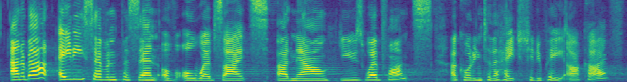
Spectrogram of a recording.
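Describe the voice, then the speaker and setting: A woman's voice: a little high, a bit bright, big-room sound. A woman with an Australian accent giving a conference talk, chatty and self-deprecating, with plenty of fillers. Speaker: conference speaker. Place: large conference hall.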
